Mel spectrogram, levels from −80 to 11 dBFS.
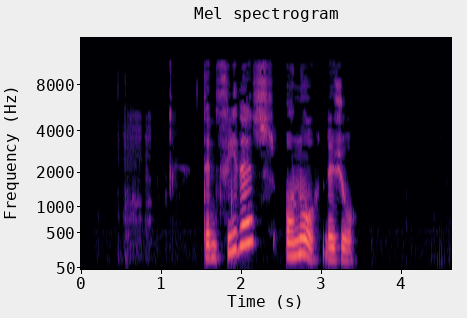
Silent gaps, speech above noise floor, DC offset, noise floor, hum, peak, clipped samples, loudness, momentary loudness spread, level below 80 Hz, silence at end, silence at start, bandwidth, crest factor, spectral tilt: none; 51 dB; under 0.1%; -74 dBFS; none; -8 dBFS; under 0.1%; -24 LUFS; 24 LU; -76 dBFS; 1.25 s; 1.55 s; 11.5 kHz; 20 dB; -4.5 dB/octave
